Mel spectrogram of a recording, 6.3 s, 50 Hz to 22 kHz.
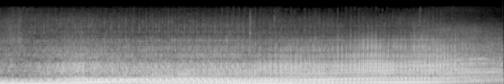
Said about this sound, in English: What you get is a higher, seamless, silky whine, almost like a turbine. The V8s in Italian supercars are often flat planes. Race cars have flat planes. The new Ford Mustang GT350 has a flat plane. Just listen.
